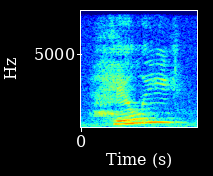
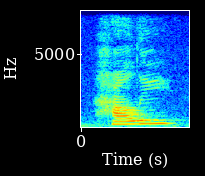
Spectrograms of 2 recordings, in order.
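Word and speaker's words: Halle: of all you have Haley Holly Haley Haley right I think it's Haley I always get confused on how to pronounce her name because it's spelled like Holly but I think it's Haley so you have Haley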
